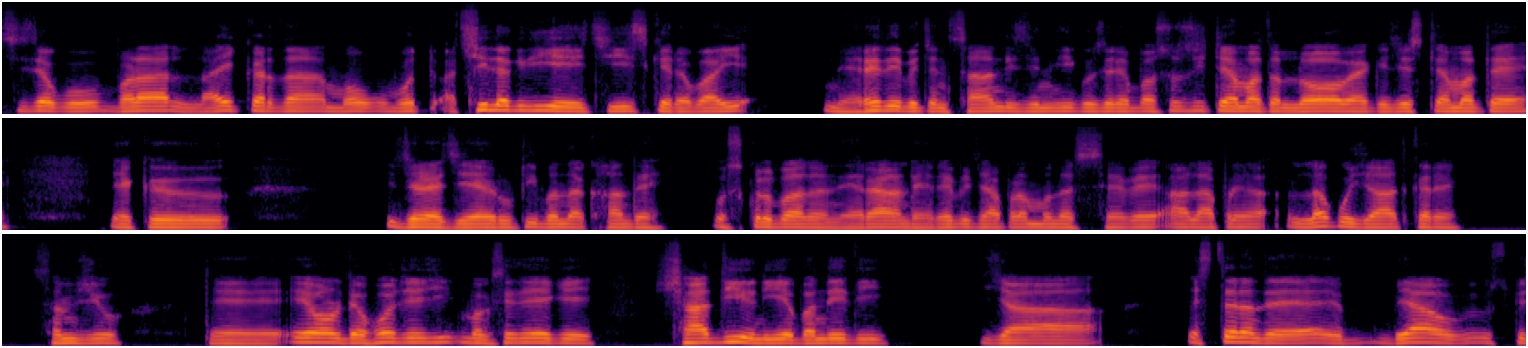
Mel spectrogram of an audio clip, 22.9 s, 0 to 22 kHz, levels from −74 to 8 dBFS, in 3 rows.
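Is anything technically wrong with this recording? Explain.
Yes. Opus compression damage is plainly audible across the whole speech clip, from start to finish. The sound is hoarse and muffled in its body, while the upper range turns grainy and hissy. This likely comes from a low-rate Opus encode in hybrid mode, around 16 kbps. The lower band is coded as speech, and the highs are filled with band-energy noise. On a spectrogram, harmonics blur into noisy texture above the low band rather than leaving gaps, though energy still reaches the top of the band. The waveform shows no clipping or dropouts.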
